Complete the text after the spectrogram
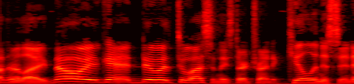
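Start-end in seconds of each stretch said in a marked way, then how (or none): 0.5-2.1 hammed-up wail, pitched higher; mock wailing plea. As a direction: pretend to sob and beg the angel. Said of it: "everybody starts bawling their eyes out".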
